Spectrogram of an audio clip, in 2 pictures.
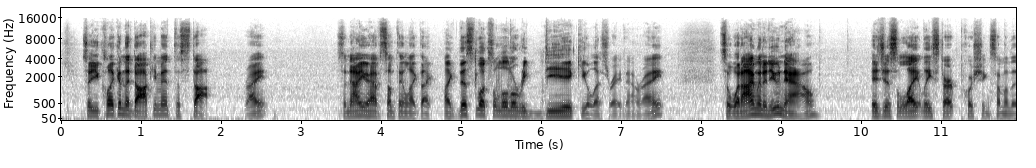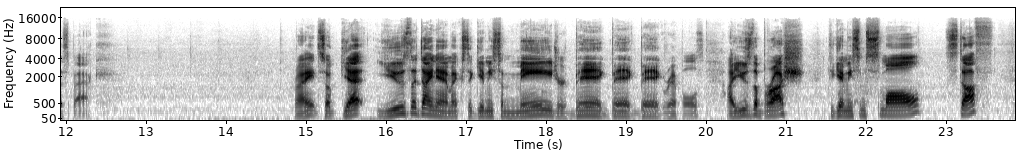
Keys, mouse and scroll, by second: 2.9-4.9 right drag, 6.9 ctrl+right click, 8.9 alt+right click, 11.0 shift+click, 14.0 right click, 14.8 shift+click, 16.5 right click, 17.1 shift+click, 19.1 alt+right click, 20.9 alt+shift+right click, 21.6 shift+click, 22.9 alt+shift+right click, 23.1 right click, 23.5 shift+click.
